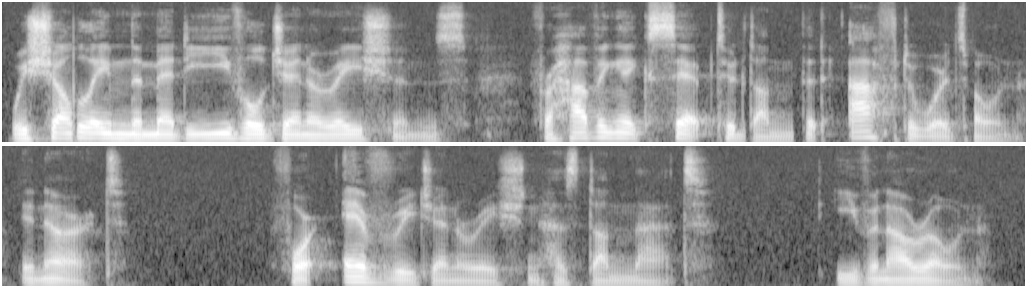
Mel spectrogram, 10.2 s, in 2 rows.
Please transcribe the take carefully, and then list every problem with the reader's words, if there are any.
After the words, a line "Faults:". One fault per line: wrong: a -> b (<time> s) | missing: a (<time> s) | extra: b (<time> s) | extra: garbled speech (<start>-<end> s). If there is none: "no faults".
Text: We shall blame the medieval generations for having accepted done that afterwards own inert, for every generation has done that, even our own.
We shall blame the medieval generations for having accepted done that afterwards own inert, for every generation has done that, even our own.
Faults:
no faults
